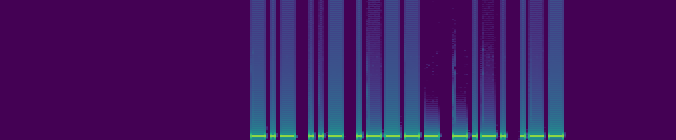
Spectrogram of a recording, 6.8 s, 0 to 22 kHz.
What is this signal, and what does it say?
Morse code, heard as a keyed tone, about 25 wpm, 700 Hz. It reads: KU1CW
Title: USA Call Signs - 5 Characters - Repeated 3x - 25wpm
